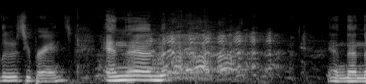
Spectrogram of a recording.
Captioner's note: audience chuckles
